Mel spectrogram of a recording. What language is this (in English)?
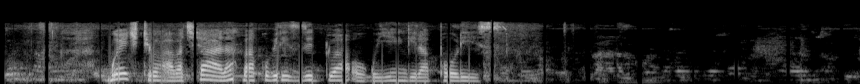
Ganda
